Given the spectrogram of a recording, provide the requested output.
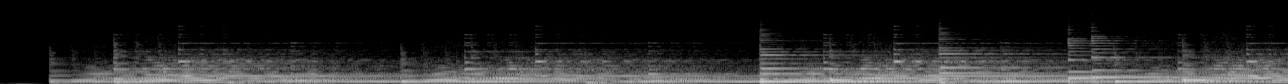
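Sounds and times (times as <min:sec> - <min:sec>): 
ambient music: 0:00.5 - 0:12.8.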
